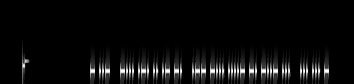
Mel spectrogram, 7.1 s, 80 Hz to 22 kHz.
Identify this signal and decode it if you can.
Morse code, heard as a keyed tone, about 40 wpm, 700 Hz. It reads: TU BRIAN WB4NXS SST
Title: K1USN SST QSO Practice - 40wpm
